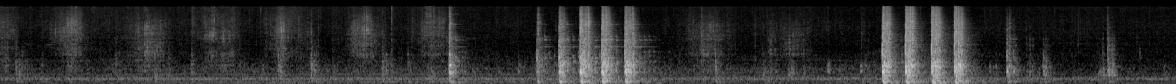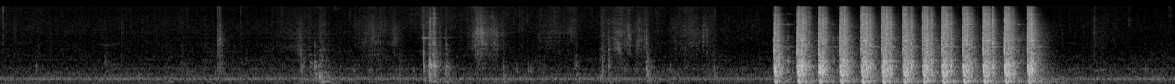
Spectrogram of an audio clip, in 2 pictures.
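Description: Metal slotted spatula mashing cooked beans in a skillet, pressing and striking against the pan. Scattered taps build into short runs of rapid strikes, about five a second, with the longest run near the end.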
